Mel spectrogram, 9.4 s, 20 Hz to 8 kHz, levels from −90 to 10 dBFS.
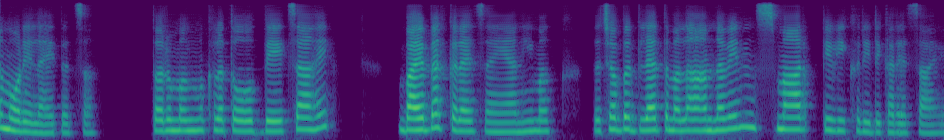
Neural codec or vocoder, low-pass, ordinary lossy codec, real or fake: codec, 16 kHz, 0.2 kbps, FocalCodec; 7.2 kHz; none; fake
